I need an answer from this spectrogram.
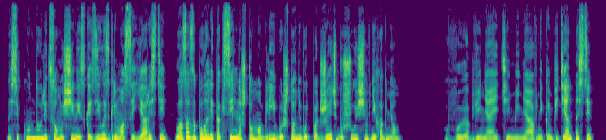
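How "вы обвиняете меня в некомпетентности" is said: cold, icy, low hissing voice. Narrator reads the man replying to the woman's remark, in an icy hissing tone. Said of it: "ледяным тоном, с шипением переспросил он".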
